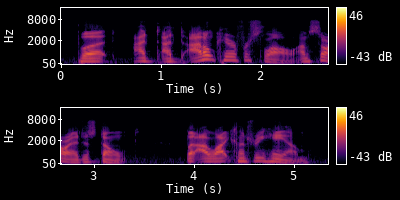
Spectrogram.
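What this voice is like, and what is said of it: Southern US accent. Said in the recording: “I am from the South. I grew up in the South. ... I'm sure my accent doesn't give it away at all.”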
